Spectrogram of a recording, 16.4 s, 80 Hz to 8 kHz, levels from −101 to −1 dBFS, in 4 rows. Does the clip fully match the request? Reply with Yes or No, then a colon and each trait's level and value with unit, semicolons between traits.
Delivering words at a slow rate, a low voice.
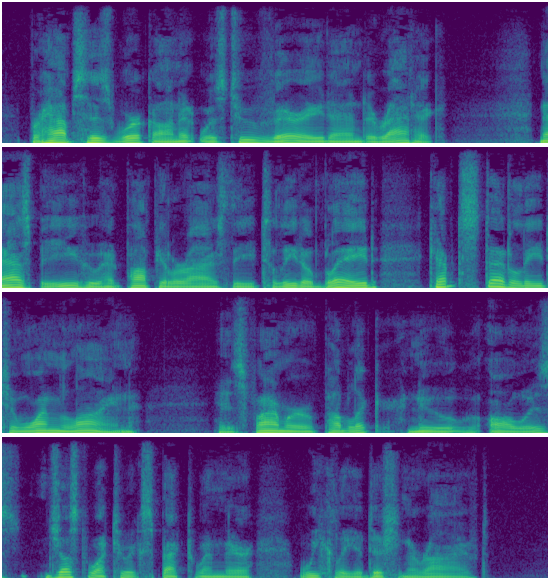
Yes: slow, 130 wpm; low, 100 Hz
